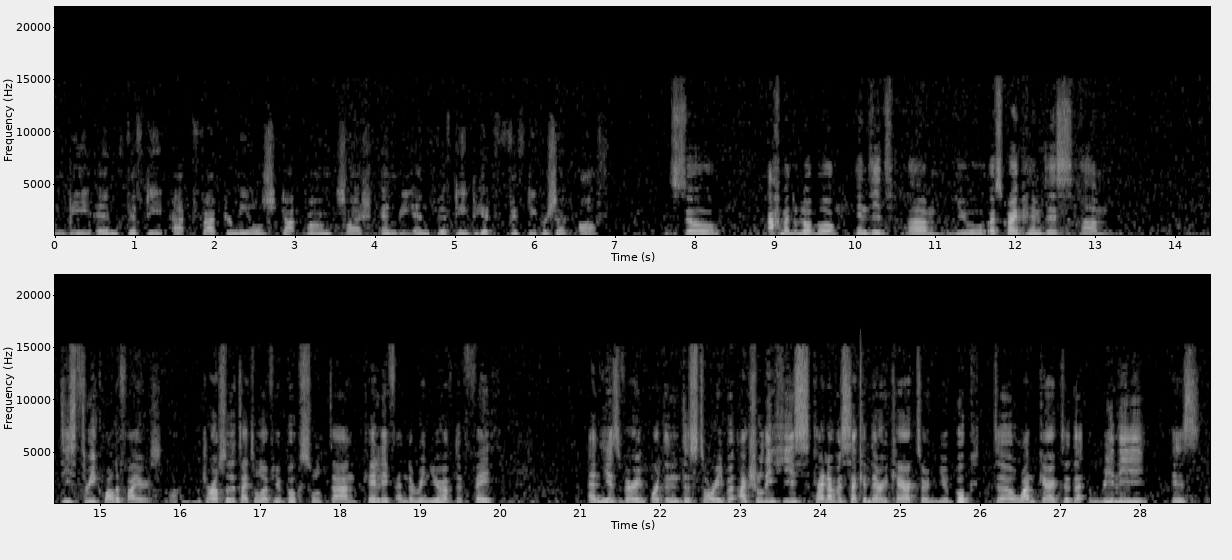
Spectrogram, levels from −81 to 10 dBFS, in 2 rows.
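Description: Speech runs over a background that has dropped away and broken into twinkling, warbling specks for the whole clip, with quiet parts of the voice vanishing along with it. This is overdone noise removal: a noise reducer set too strong cuts individual frequency bands whenever they sit near its noise estimate.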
